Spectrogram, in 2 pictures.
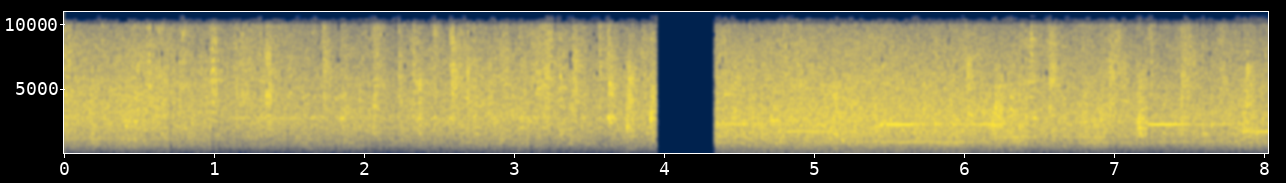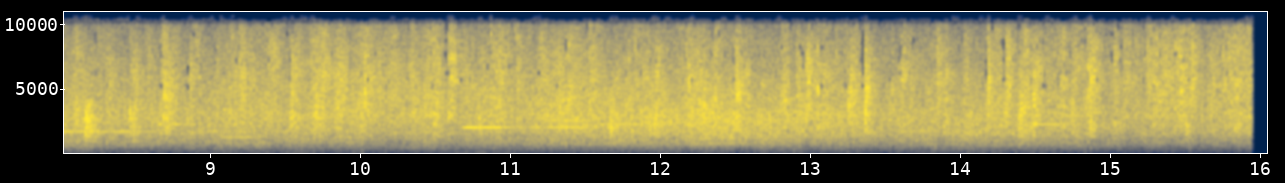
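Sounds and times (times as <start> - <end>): heavy rain hissing: 0.0 - 16.0
raindrops ticking on surfaces: 0.0 - 16.0.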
